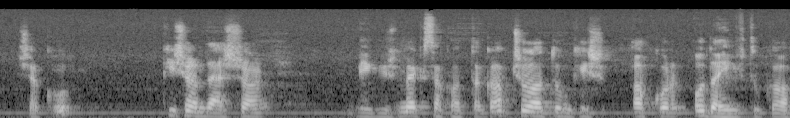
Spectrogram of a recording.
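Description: Light background noise sits behind a man who speaks at a fairly slow pace with ordinary pitch variation. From Hungary. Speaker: composer and band founder; interviewee. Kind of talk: interview before audience. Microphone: studio mic.

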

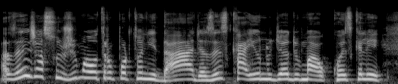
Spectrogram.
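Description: The speaker is a woman. Her background is quiet. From São Paulo, Brazil (east zone, Itaquera); São Paulo, Brazil. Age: 60s. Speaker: recruitment company founder; guest. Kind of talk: interview conversation. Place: studio. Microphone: studio mic.

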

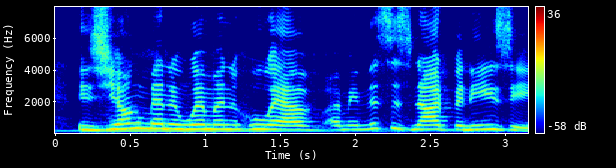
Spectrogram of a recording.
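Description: A woman talks at a high pitch with ordinary pitch variation. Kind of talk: ceremony speech. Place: stage. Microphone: podium.

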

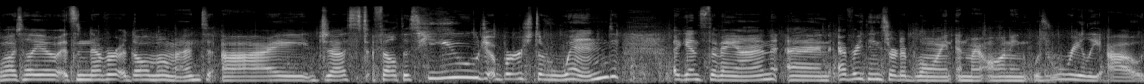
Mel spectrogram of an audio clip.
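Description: At a fairly slow pace, a woman talks with ordinary pitch variation, her dry sound carrying no echo over light background noise. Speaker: van camper vlogger. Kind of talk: casual vlog chat. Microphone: phone near.

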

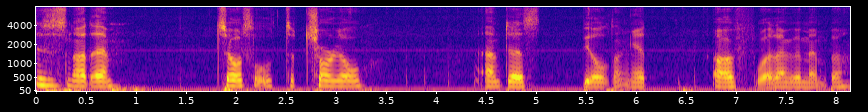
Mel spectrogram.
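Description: A man speaks at a very slow pace in a Danish accent. Long, frequent pauses break up his speech. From Denmark. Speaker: gaming youtuber. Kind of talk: gameplay tutorial. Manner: halting, pauses to find words.

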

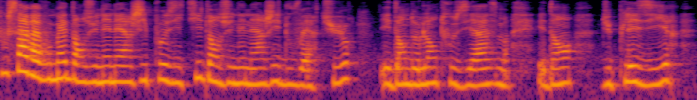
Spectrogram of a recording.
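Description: A woman is talking here. Her pace is moderate. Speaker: relationship coach. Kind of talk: advice talk to camera. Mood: warm, encouraging. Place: home room.

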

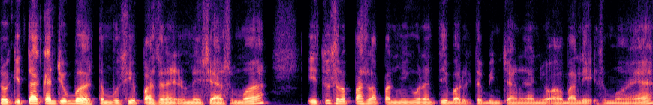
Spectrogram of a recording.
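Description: Over a quiet background with a dry sound and no echo, a man with a dark, mellow tone talks at a very fast pace using ordinary pitch variation. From Malaysia. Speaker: coach and host. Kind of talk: online briefing presentation. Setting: video call. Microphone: headset.

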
